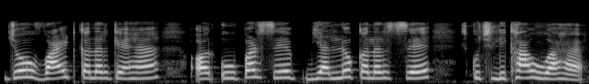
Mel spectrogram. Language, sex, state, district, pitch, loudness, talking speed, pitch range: Hindi, female, Jharkhand, Garhwa, 285 Hz, -17 LUFS, 150 wpm, 270-310 Hz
